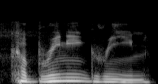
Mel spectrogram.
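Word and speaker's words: Cabrini-Green: Cabrini Green. Cabrini Green.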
